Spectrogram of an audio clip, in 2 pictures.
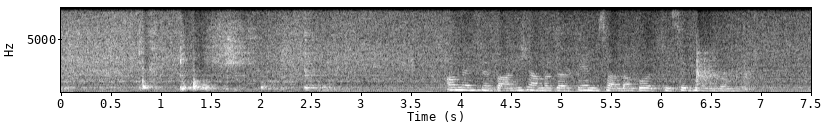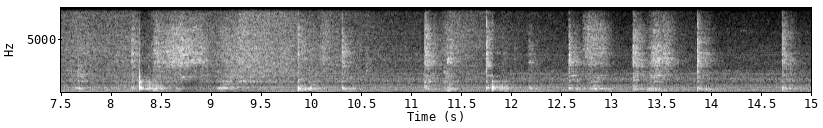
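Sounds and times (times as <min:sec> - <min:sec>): masala sizzling in a pot: 0:00.0 - 0:15.0
metal spoon scraping a pot: 0:08.2 - 0:09.3, 0:12.6 - 0:13.8.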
